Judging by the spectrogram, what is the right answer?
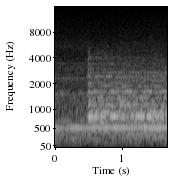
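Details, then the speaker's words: Quad G5 water-cooled tower, first power-on, side cover off: clear, sustained bell-like startup chime over steady fan hiss with the water blocks spinning up; normal startup chime. "let's push the power button see what happens here sounds like quad g5 to me water blocks spinning up there"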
